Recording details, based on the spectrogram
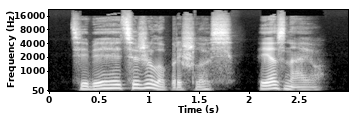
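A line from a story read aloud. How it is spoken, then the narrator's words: Muffled, remorseful voice. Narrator (Russian): голос его прозвучал глухо, с ноткой раскаяния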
